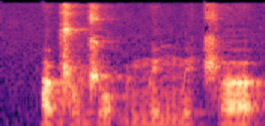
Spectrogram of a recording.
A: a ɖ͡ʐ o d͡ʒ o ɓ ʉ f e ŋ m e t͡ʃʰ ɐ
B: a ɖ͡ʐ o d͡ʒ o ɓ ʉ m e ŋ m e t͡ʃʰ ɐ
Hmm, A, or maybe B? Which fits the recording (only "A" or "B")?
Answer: B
